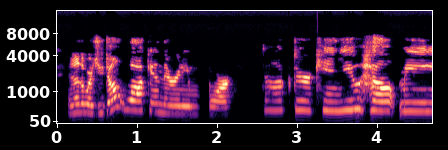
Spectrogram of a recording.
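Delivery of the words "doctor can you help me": meek, dependent, passive, pleading tone, very slow. Acting out walking into a doctor's office, meek, passive voice. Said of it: "You hear the passivity in my voice".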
